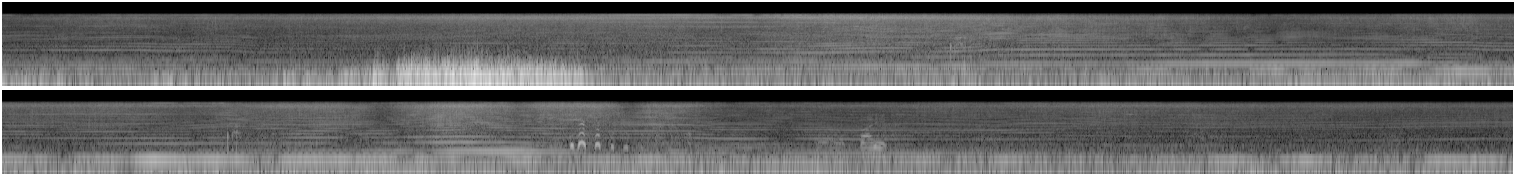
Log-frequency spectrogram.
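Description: Brushless outrunner electric motor and propeller of an RC paraplane whining in flight, its pitch rising and falling several times. A loud low rumble comes about four seconds in.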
